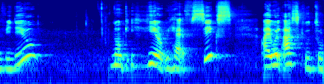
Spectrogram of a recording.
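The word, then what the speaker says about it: six: It will be 6. I'm not pronouncing the X again.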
